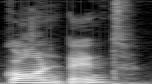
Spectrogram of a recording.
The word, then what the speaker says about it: content: So we have the word content. I break it into two syllables. When I pronounce this as content, it means ingredient or index. When I pronounce this as that means happiness or being self-satisfied.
